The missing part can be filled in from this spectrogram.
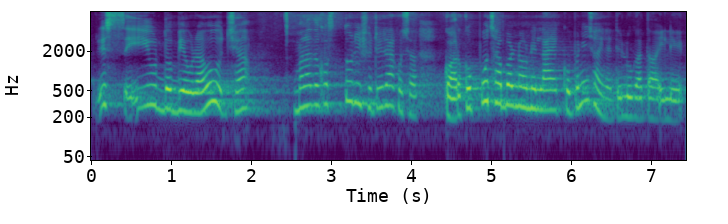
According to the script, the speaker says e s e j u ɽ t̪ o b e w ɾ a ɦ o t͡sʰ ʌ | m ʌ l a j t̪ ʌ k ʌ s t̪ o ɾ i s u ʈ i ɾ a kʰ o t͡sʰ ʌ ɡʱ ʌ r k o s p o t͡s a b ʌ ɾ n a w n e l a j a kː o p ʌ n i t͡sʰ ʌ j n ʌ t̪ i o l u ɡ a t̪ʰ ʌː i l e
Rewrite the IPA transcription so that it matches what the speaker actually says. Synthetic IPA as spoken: e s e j u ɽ d̪ o b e w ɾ a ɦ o t͡sʰ ʌ | m ʌ l a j t̪ ʌ k ʌ s t̪ o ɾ i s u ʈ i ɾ a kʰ o t͡sʰ ʌ ɡʱ ʌ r k o p o t͡sʰ a b ʌ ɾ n a w n e l a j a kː o p ʌ n i t͡sʰ ʌ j n ʌ t̪ j o l u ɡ a t̪ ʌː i l e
